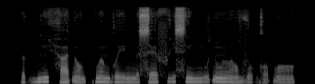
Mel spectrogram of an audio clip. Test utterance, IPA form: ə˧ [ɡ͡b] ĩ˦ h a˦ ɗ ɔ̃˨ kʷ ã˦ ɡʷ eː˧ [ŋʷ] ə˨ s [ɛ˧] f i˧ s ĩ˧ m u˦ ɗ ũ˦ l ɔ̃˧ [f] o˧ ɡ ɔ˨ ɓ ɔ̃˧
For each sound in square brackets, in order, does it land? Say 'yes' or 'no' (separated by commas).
yes, no, yes, no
